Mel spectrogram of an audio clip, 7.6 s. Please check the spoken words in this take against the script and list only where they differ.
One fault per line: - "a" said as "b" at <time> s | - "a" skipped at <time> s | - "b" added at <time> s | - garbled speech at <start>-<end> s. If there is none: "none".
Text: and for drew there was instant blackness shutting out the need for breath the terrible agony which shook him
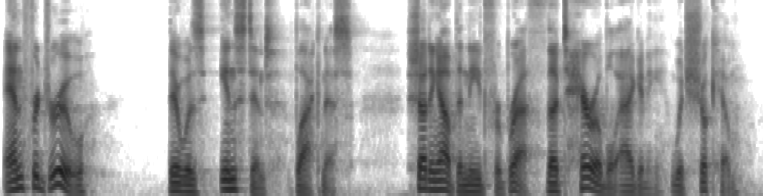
none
